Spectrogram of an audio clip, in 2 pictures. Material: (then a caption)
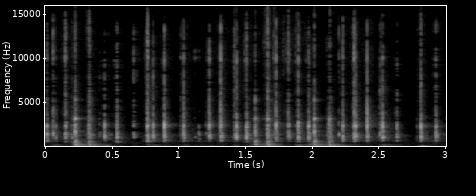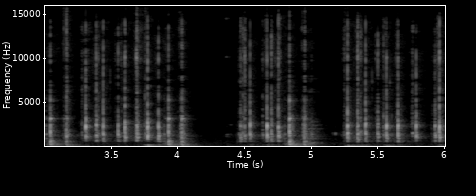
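Plastic. A compact Keychron V1 mechanical keyboard with Tangerine switches and green and white Matcha plastic keycaps is typed on continuously with gloved fingertips. The result is rapid, crisp, bright clacks with very short decay, broken by two brief pauses near the end.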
